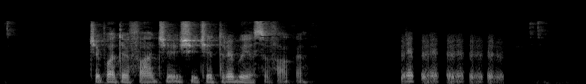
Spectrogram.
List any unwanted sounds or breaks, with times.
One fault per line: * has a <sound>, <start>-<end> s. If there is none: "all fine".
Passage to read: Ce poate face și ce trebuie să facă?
* has a laugh, 4.0-5.0 s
